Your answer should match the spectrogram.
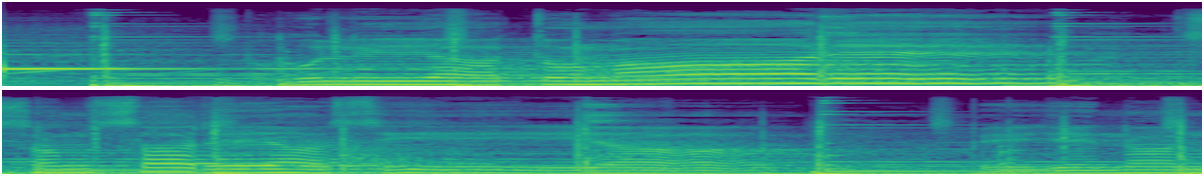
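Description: Bengali Vaishnava devotional song (bhajan): a voice sings a slow, gliding melody over instrumental accompaniment with a low sustained bass and sharp percussion strikes.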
